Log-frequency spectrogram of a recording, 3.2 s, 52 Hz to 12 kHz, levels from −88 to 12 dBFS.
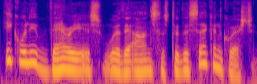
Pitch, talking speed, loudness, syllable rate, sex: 140 Hz, 170 wpm, -15 LUFS, 5.1 syllables/s, male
